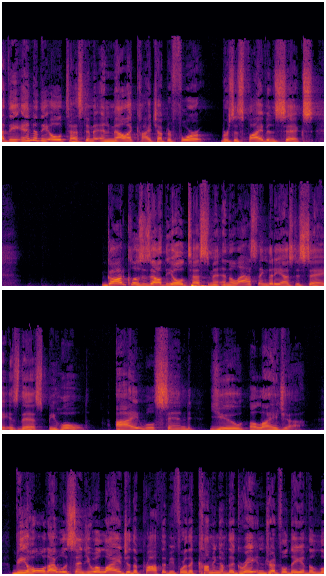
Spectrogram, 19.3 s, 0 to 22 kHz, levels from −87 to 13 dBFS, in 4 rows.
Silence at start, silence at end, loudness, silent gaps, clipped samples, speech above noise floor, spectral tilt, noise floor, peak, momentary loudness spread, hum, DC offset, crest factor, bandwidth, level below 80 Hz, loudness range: 0 s; 0 s; -25 LUFS; none; under 0.1%; 42 dB; -4 dB/octave; -67 dBFS; -2 dBFS; 8 LU; none; under 0.1%; 22 dB; 16.5 kHz; -36 dBFS; 4 LU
